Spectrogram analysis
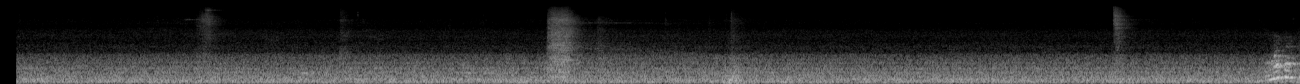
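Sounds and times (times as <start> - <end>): train wheels rumbling on rails: 0.2 - 13.0.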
